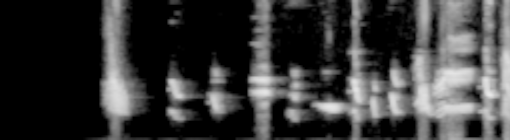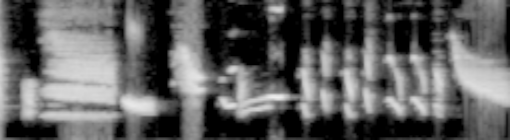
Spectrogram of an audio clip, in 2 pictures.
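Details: Common linnet (Linaria cannabina) mating call: a quick, varied twitter of high chirps, short trills and clipped whistles, some notes rising or falling, packed densely after a brief silence, with no other sounds.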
